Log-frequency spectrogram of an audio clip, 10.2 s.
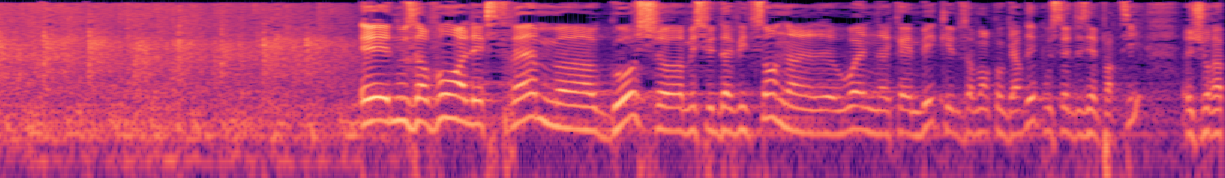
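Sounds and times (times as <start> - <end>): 
audience applause welcoming a guest: 0.0 - 3.1
speech: 3.0 - 10.2.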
